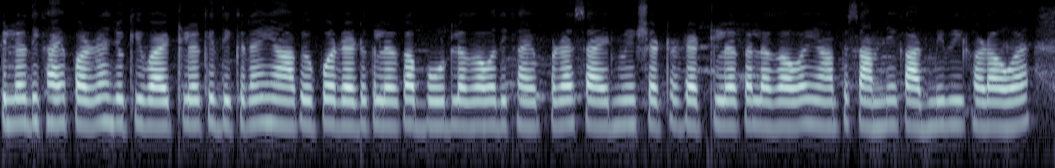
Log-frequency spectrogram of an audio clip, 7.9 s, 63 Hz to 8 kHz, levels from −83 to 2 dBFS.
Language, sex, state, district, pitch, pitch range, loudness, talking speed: Hindi, female, Uttar Pradesh, Jyotiba Phule Nagar, 220 Hz, 215-225 Hz, -19 LUFS, 340 wpm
